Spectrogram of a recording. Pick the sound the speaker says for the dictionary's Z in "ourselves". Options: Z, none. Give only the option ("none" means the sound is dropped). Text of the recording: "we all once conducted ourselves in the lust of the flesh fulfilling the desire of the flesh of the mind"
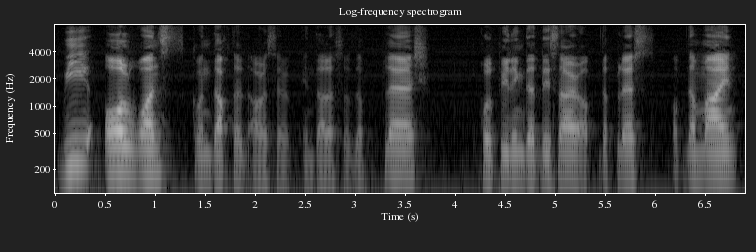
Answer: none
